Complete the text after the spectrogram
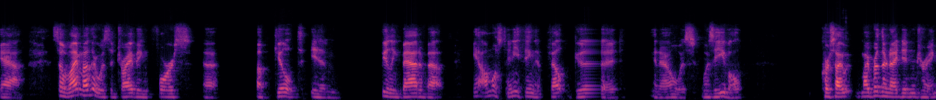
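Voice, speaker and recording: Somewhat breathy speech at a fairly slow pace, with ordinary pitch variation and long, frequent pauses. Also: man, fairly high pitch for a man. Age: 70s. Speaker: storyteller and former evangelical. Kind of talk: podcast interview. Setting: podcast recording. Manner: halting.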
